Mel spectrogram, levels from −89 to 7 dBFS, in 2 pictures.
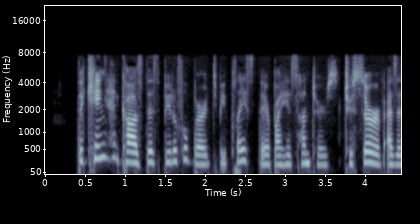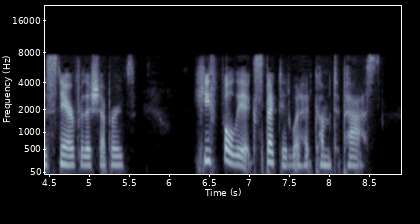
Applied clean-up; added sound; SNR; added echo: none; none; none; none.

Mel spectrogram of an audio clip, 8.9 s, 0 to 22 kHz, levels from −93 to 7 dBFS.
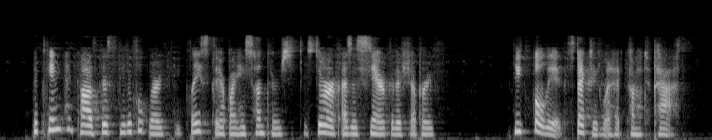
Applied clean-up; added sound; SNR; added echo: neural mask model DeepFilterNet 3.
